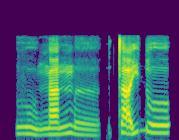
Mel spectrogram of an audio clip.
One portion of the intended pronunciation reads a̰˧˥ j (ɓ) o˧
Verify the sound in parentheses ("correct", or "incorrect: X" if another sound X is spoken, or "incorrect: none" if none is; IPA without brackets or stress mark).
incorrect: ɗ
